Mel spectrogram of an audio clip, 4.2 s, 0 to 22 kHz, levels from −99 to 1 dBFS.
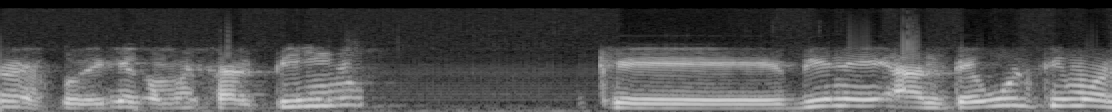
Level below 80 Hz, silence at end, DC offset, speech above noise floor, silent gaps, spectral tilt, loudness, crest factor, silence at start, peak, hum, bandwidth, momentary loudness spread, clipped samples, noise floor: -58 dBFS; 0 s; under 0.1%; 31 dB; none; -7.5 dB/octave; -23 LUFS; 18 dB; 0 s; -6 dBFS; none; 8.8 kHz; 5 LU; under 0.1%; -53 dBFS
